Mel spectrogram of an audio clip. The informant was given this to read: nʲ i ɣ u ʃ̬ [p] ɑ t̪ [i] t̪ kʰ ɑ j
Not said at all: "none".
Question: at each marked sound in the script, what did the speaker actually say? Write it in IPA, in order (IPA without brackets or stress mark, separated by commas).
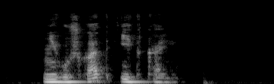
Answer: k, i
